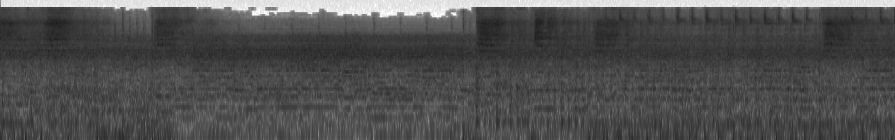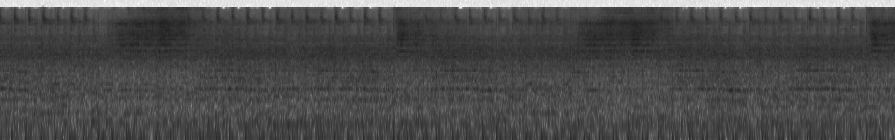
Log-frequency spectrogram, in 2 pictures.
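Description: Black metal band playing live: distorted electric guitars over a drum kit. About two seconds in the drums drop out and the guitars carry on alone for a few seconds, then the drums come back in with a fast, steady beat.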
